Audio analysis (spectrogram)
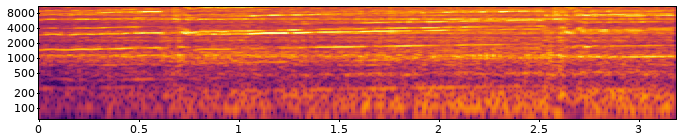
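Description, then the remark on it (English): A race car's high-pitched whine, several tones climbing slowly in pitch over a loud, steady rushing whoosh that holds for about three seconds with no voices. “It's a whine and a whoosh.”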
